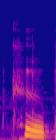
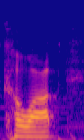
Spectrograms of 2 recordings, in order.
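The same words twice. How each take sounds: First: It is said with a Finnish-style pronunciation. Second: It is said with an American English pronunciation. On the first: "you Finnish people will be like, it's Coop" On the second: "I will always pronounce it as Co-op"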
